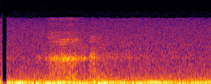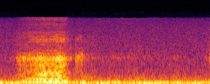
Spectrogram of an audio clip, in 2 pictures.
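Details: Loud rattling snores on breathing in during sleep, over steady room noise, recorded with the SnoreLab snore-tracking phone app.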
